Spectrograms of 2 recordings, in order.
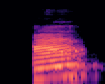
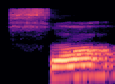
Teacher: Kalau A lebih dibuka, kalau so lebih menyempit. Persamaannya sama-sama dibuka.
